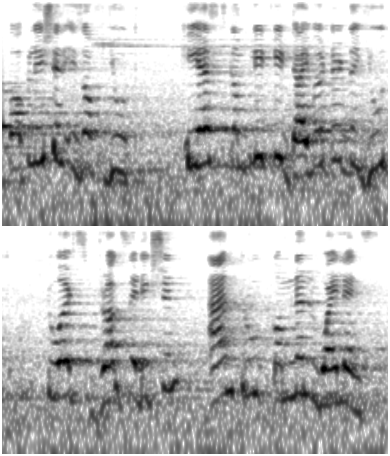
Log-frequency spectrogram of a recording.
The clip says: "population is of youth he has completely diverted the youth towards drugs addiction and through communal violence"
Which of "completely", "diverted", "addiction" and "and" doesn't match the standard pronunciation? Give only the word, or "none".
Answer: none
